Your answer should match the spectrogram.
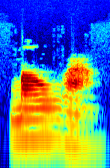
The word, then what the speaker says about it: màu vàng: 이것도 내려가는 성조. 그래서 màu vàng, màu vàng. 읽을 때도 성조를 지켜서 màu vàng이라고 읽으면 돼요.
